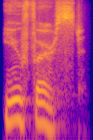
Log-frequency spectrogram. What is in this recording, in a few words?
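Vox Skill, voices heroes English; kingsraid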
